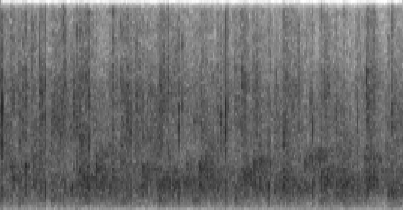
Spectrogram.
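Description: A lecture audience bursts into loud, sustained applause, dense and even clapping from a large crowd that stays at full strength without a break.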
